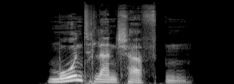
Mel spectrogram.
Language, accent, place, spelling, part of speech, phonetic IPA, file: German, Germany, Berlin, Mondlandschaften, noun, [ˈmoːntˌlantʃaftn̩], De-Mondlandschaften.ogg
- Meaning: plural of Mondlandschaft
